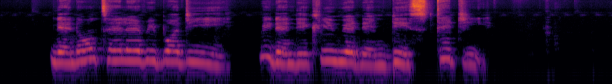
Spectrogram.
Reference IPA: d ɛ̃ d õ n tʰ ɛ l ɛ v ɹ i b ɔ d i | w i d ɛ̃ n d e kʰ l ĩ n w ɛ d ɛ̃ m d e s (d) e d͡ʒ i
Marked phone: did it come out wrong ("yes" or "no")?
yes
